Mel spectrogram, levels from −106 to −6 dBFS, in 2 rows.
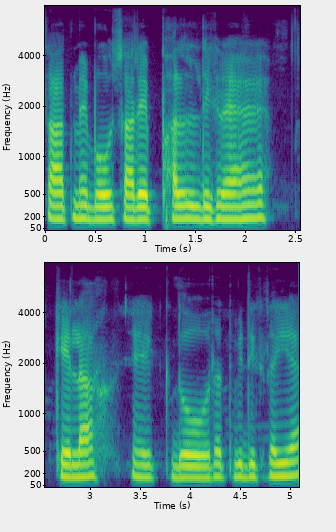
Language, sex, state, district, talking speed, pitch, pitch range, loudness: Hindi, male, Jharkhand, Deoghar, 190 wpm, 170 Hz, 165-175 Hz, -17 LUFS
